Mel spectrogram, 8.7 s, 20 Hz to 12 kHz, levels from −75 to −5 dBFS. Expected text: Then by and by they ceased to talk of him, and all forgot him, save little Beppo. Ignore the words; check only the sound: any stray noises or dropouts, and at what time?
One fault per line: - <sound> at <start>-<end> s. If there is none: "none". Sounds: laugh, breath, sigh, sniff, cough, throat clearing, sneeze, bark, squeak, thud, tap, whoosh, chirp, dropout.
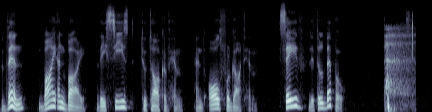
- breath at 7.7-8.3 s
